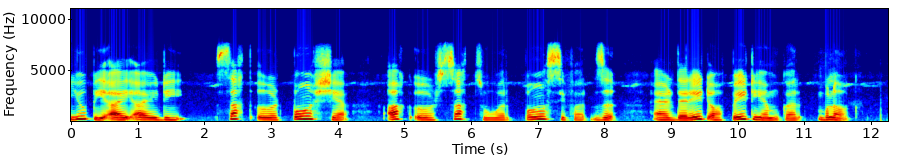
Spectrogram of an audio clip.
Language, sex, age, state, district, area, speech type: Kashmiri, female, 30-45, Jammu and Kashmir, Ganderbal, rural, read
